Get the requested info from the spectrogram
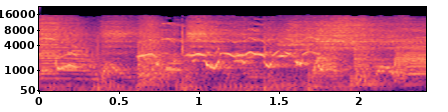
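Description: Live band music with drums, guitar and a horn section, with a wavering high melodic line about halfway through.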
